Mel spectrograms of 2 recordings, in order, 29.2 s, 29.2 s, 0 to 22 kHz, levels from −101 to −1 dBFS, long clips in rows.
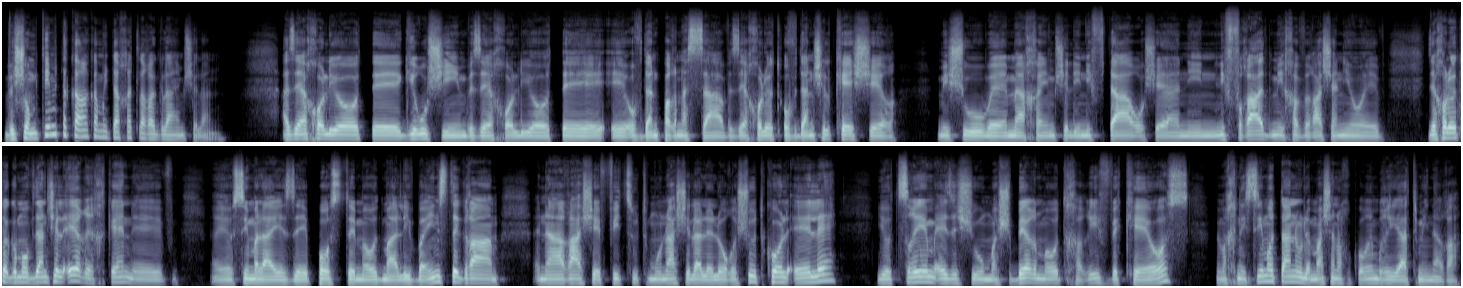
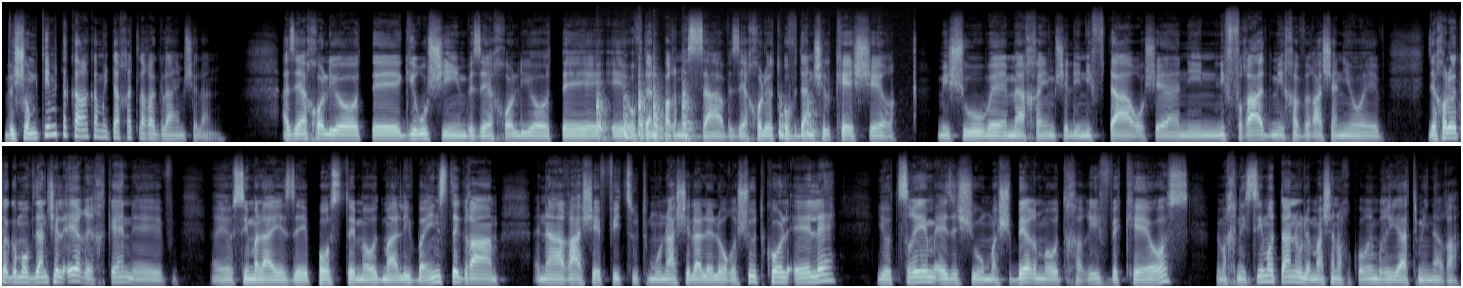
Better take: first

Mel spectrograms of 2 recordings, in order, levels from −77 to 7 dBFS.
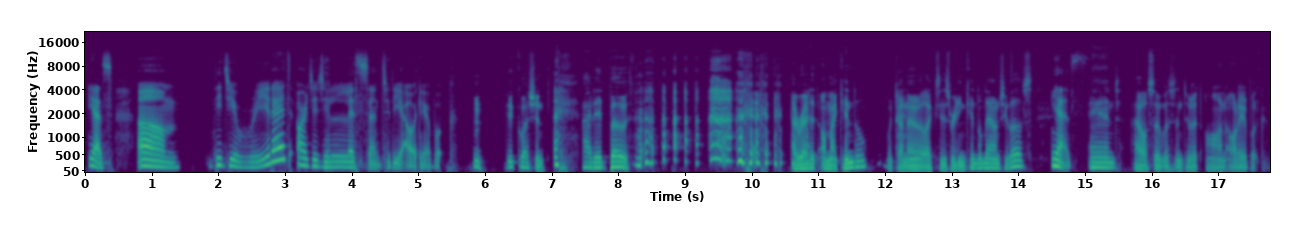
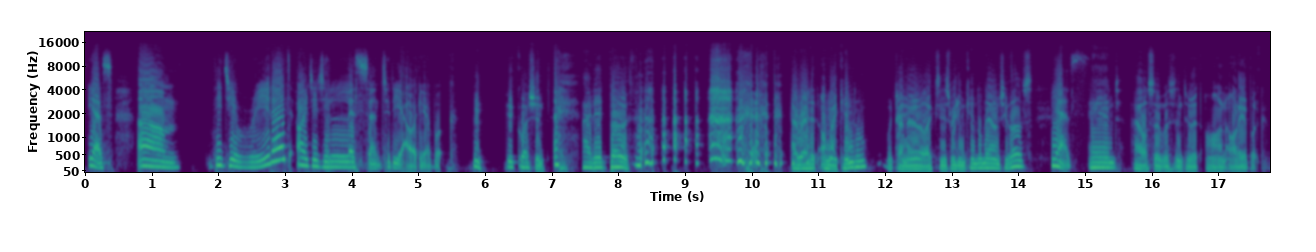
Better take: first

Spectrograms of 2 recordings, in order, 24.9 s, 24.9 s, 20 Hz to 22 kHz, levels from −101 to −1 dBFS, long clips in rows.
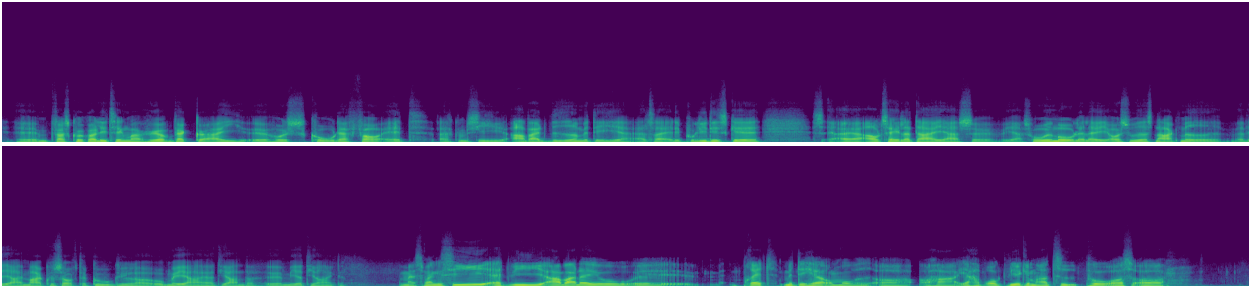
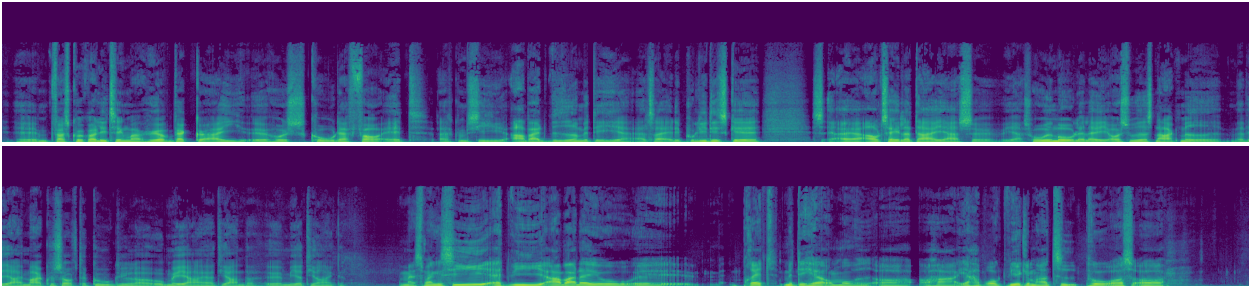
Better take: second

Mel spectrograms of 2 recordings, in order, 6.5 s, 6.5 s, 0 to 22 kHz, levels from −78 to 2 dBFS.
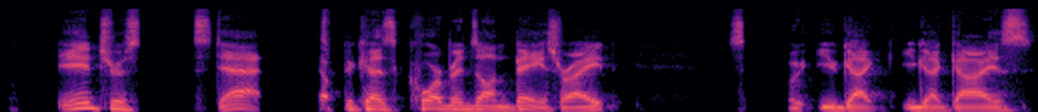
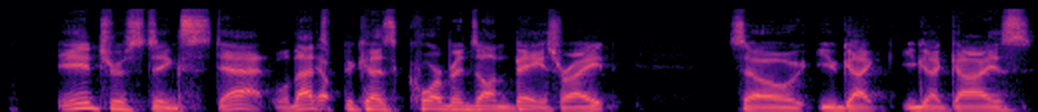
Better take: second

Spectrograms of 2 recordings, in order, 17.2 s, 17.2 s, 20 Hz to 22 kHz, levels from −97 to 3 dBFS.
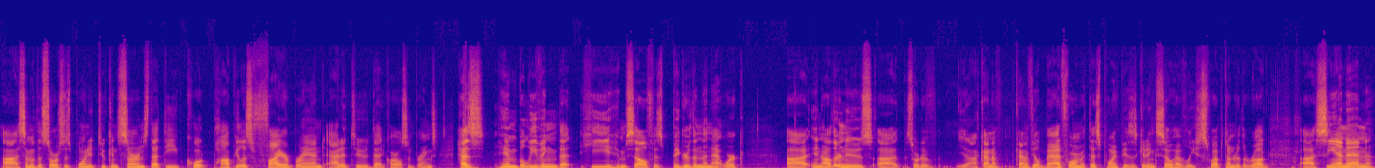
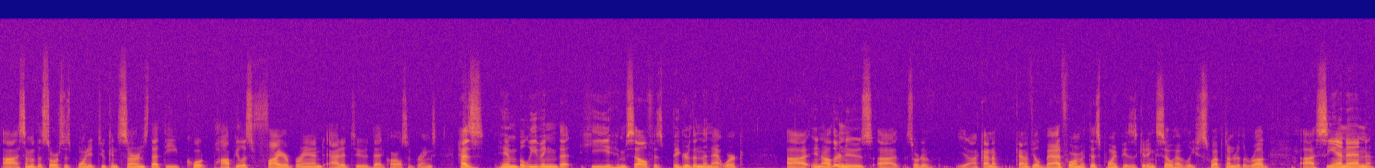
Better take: first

